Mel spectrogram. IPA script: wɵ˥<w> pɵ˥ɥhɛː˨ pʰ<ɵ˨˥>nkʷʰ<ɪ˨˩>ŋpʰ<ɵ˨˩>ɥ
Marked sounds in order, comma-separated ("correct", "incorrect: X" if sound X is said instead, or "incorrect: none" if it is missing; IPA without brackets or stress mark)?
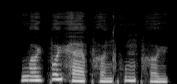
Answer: incorrect: ɥ, incorrect: ɵ˨, incorrect: ɪ˥, incorrect: ɵ˨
